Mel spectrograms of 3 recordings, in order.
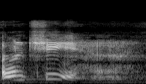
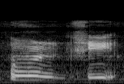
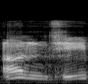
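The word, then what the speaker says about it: unci: Onchi. You can say unchi, onchi. I wouldn't say anchi, but unchi. So you gotta expel that little ch.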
